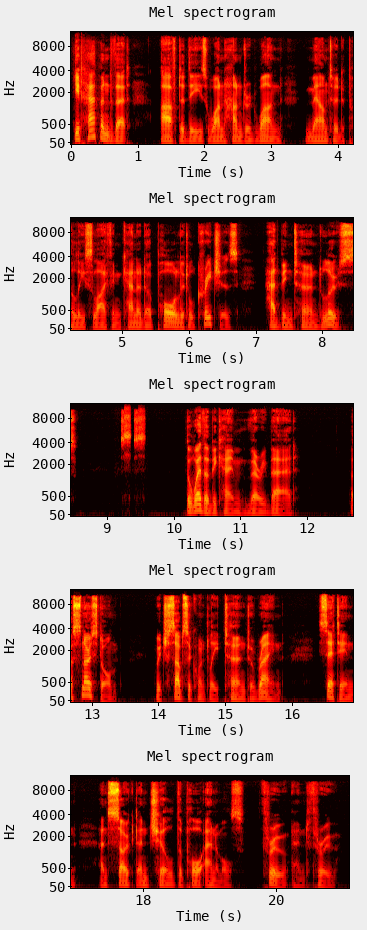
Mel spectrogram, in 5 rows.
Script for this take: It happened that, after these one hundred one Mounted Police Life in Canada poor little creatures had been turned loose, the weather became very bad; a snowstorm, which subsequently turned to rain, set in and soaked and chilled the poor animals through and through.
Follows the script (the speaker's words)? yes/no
yes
